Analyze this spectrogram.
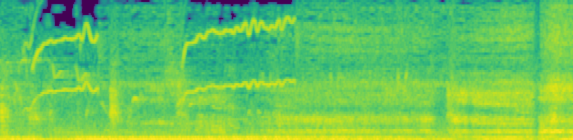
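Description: Leopard growling low, in two long spells, with high rising bird whistles over the first growl.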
